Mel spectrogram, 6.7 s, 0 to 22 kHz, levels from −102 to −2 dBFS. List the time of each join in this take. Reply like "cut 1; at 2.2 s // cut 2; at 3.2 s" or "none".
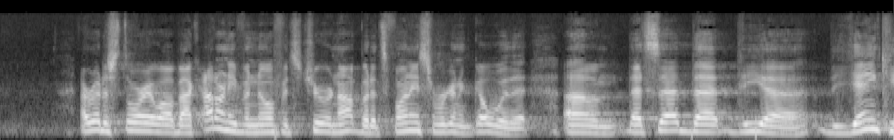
none

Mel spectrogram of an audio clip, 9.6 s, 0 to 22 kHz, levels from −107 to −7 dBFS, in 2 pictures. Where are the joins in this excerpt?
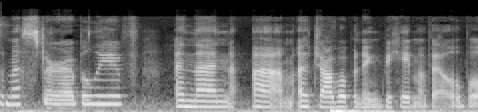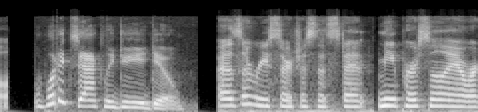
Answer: none

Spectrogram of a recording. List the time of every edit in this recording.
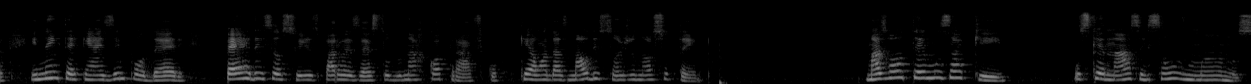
none

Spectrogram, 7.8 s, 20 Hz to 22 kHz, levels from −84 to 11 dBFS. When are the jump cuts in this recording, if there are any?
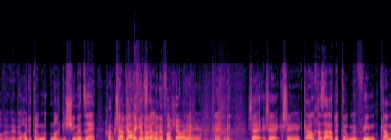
cut 1; at 2.2 s // cut 2; at 6.0 s // cut 3; at 6.7 s

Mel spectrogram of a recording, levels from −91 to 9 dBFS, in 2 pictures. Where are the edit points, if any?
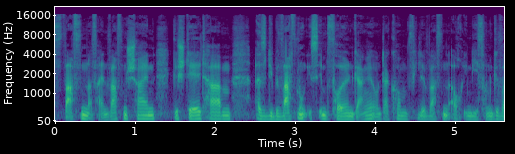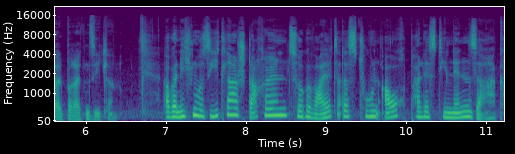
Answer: cut 1; at 5.3 s // cut 2; at 9.2 s

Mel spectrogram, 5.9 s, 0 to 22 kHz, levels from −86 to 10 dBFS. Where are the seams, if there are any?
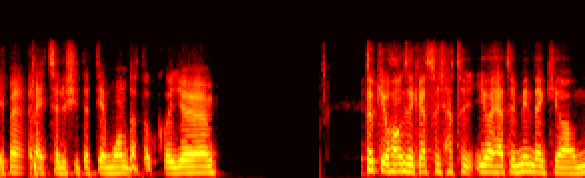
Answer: cut 1; at 1.6 s // cut 2; at 3.6 s

